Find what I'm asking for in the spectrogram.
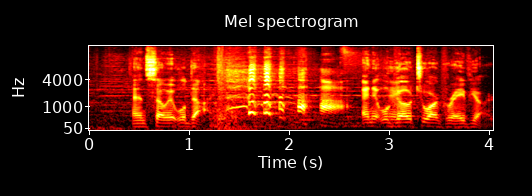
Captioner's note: laughing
